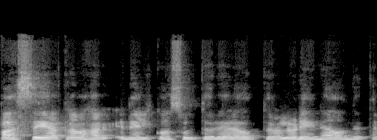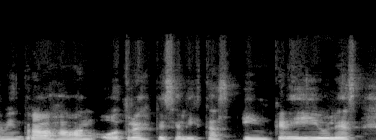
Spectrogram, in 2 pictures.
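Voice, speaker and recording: At a moderate pace, the woman talks in a medium-pitched voice. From Venezuela. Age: 40s. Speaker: nutritionist podcast host. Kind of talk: podcast monologue.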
